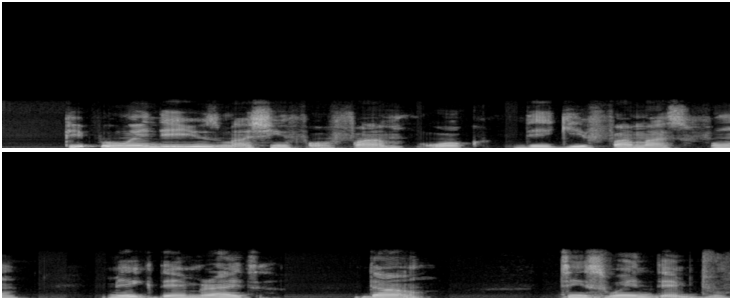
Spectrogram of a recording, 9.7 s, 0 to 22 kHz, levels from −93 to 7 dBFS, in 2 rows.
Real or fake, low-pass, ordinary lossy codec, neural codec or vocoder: real; 7.2 kHz; none; none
